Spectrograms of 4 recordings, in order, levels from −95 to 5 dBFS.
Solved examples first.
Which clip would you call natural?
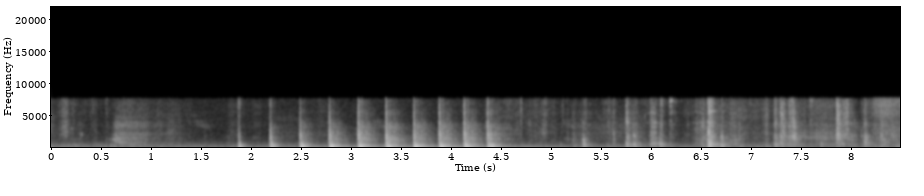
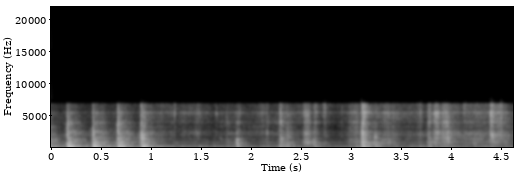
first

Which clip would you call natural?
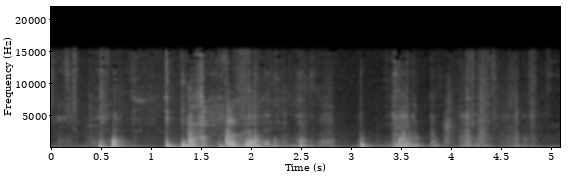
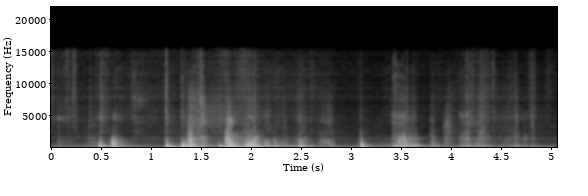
first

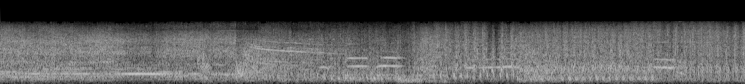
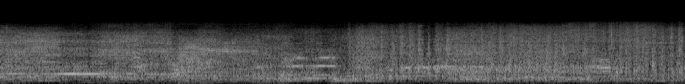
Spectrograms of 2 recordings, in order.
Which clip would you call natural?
first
